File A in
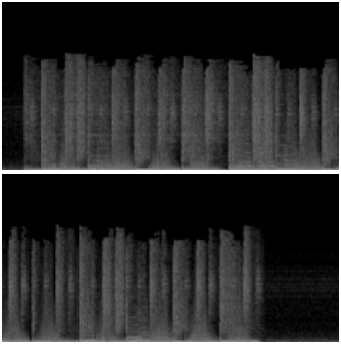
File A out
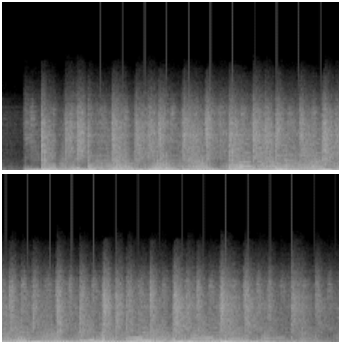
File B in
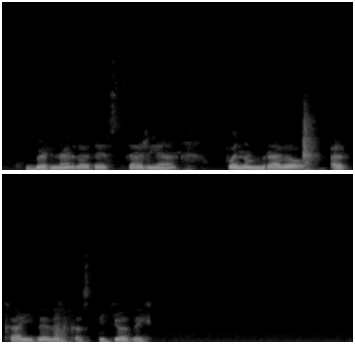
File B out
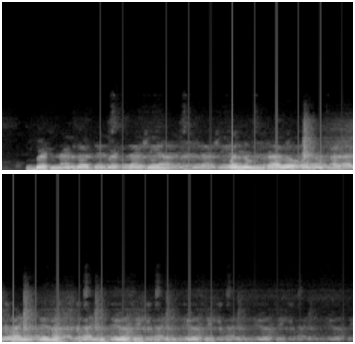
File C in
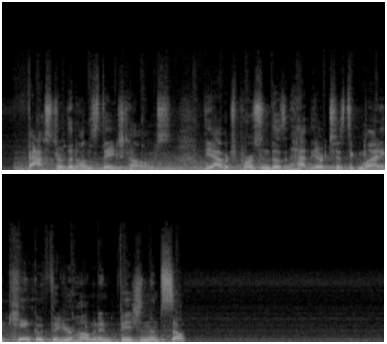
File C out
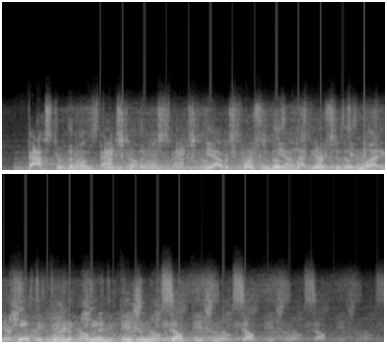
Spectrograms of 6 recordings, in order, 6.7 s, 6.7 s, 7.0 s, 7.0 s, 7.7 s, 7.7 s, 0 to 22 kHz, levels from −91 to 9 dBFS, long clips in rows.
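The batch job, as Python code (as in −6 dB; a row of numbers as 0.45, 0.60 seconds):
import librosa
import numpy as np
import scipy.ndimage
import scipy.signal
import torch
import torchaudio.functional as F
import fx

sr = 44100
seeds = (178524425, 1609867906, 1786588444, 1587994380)

p1 = scipy.signal.sosfilt(scipy.signal.butter(4, 6500.0, 'lowpass', fs=sr, output='sos'), x)
p2 = fx.low_shelf(p1, sr, hz=140.0, db=-7.0)
p3 = p2 * (1.0 - 0.44 / 2.0 + 0.44 / 2.0 * np.cos(2.0 * np.pi * 2.5 * (np.arange(len(p2)) / sr)))
p4 = p3 + fx.echo_thinned(p3, sr, ms=713, feedback_pct=48, hz=410.0, wet_db=-3, dry=0)
p5 = fx.rev_gated(p4, sr, seeds[0], gate_ms=490, shape='rising', drr_db=10.0)
p6 = fx.buffer_crackle(p5, sr, first_s=0.98, period_s=0.22, block=128, kind='repeat')
y = p6 * 10.0 ** (-20 / 20.0) / np.sqrt(np.mean(np.square(p6)))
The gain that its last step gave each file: +25.0, +21.5, +18.0 decibels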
